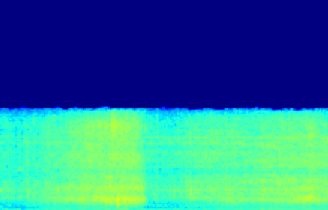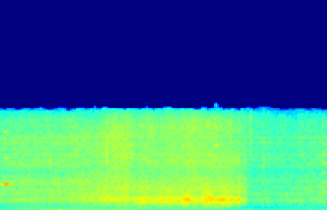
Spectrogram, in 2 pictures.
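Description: A tyre spins and churns in loose sand.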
